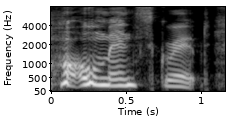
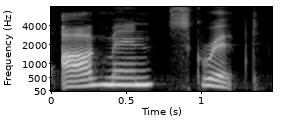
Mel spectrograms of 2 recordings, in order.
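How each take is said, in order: First: Omen said with no g, OH-men; corrected pronunciation. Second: Ogman said with the g sounded; mispronounced. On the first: Card reader correcting herself for viewers, corrected Omen. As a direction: say Omen slow and loud with a long O. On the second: Card reader slipping on the script's name, mispronounced Ogman. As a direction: say Ogman as OG-man, slowly. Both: Real, not acted. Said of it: "Damn, I'm sorry, y'all".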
